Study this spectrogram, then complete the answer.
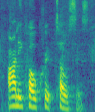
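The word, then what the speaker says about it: onychocryptosis: cryptosis and toe my toe sis right okay anicocryptosis now this next one this one often mistaken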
